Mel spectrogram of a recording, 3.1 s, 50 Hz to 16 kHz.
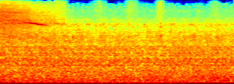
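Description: A truck idles with a steady low engine rumble in the video game Farming Simulator 22, with a brief hiss of air brake release near the start, constant and fairly close, with no talking.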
